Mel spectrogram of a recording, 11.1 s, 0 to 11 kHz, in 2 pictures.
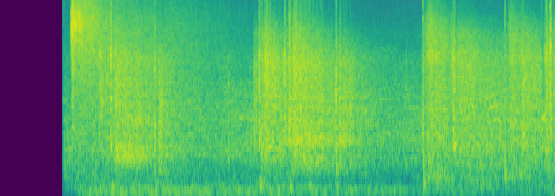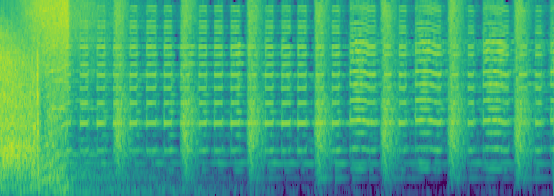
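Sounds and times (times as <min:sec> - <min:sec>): fireworks crackling: 0:00.7 - 0:08.3
fireworks sharp bangs: 0:00.7 - 0:11.0.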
